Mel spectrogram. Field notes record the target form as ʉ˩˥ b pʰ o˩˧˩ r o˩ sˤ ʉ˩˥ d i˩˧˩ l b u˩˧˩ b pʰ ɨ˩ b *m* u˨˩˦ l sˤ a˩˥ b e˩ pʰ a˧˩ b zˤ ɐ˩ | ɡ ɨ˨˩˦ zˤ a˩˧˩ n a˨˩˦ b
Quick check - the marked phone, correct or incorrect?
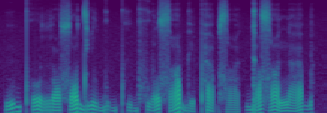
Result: incorrect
